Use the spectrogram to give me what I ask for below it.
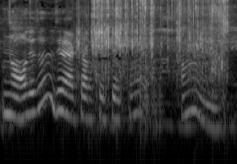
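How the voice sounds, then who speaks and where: A woman's voice: mid-range voice, moderate pace, noisy background. A woman chatting casually while chewing a snack she is tasting, humming as she savors it. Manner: relaxed, savoring food with hums. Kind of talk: casual chat. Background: music.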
